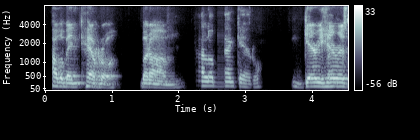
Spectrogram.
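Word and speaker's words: Paolo Banchero: Actually, I can actually say his name right, Paulo Banchero.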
